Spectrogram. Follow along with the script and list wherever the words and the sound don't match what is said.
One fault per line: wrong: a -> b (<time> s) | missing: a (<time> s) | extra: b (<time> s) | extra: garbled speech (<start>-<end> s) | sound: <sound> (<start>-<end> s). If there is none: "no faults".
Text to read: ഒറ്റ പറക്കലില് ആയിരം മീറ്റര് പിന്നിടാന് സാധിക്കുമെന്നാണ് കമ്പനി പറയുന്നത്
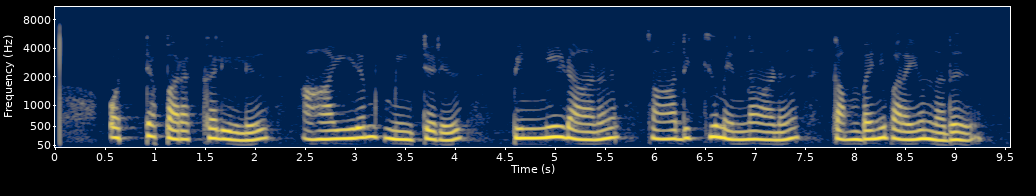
no faults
